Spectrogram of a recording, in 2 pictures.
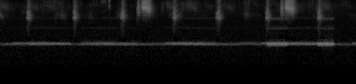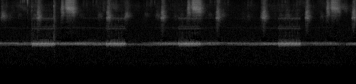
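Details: Warm summer night in Bulgaria with crickets chirping in grass: an unbroken high trill, its loudness rising and falling in bursts about every one to two seconds, plus scattered higher ticking notes.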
